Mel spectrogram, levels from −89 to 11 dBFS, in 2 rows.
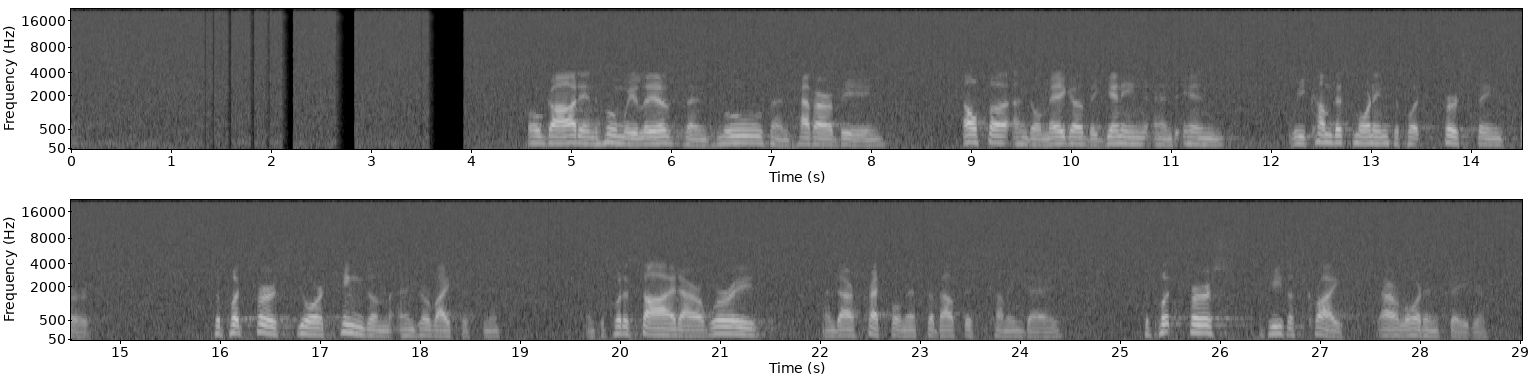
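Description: A constant, even hiss sits under the whole clip, roughly 10 dB below the signal. This is low bit depth with dither, which fits about 5-bit quantisation: dither turns the rounding error into steady white noise with no distortion. On a spectrogram it appears as a uniform grey wash across all frequencies, and the waveform's quiet stretches never fall to a flat line.

From 1.33 to 3.54 s the sound drags and stutters. These are repeated stalls (stutter): the receive buffer kept running dry, and each time the last sound was stretched out until audio resumed. There are ten such fills totalling 496 ms, the longest 193 ms, and they make up 22% of the span. They appear as smeared, repeated patches in the spectrogram.

From 3.57 to 3.96 s comes a call audio freeze. The last sound is held and fades into 290 ms of silence, adding 360 ms of delay before playback resumes where it stopped. The likely cause is packets held up in transit. 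On the waveform this shows as a decaying tail followed by a flat gap, and on the spectrogram as a dark vertical band.

Between 5.39 and 6.83 s a jitter buffer slow-down plays the audio at 90% speed while keeping its pitch. Single pitch periods were repeated to rebuild the reserve, adding 160 ms. The spectrogram shows features stretched sideways, with harmonics unchanged in height.

A jitter buffer speed-up runs from 8.47 to 13.78 s at 108% speed, removing about 400 ms by cutting short pitch-period pieces. This shortens an excess delay and makes the sound hurried. Shorter speed-ups follow at 22.60–23.04 s (112%), 26.29–26.81 s (110%) and 28.48–28.98 s (114%), each removing about 70 ms. They show as compressed spectrogram patterns at unchanged pitch.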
